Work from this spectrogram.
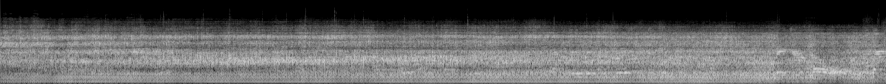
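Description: A loud, continuous engine drone with a steady rotor-like hum fills the air throughout, a close and unbroken roar from the Red Bull helicopter, a highly modified BO-105 CBS, flying a demonstration at the Oshkosh air show.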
